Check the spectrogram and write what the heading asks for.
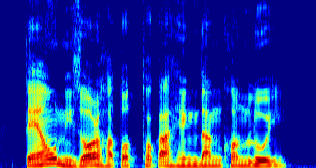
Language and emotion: Assamese, neutral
